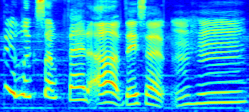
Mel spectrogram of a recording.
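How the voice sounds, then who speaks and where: A woman's voice: sits high, sing-song, slow pace, faint music behind. A woman streaming a game, giving casual, sarcastic commentary and laughing often.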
